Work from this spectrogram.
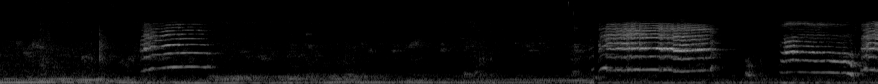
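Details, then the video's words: House cat's happy meows: after a quiet stretch with low murmuring, a single rising-falling meow, then two loud, strained, drawn-out meows near the end. "cat sound effect | for dogs happy meow | cat sounds to attract cats"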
